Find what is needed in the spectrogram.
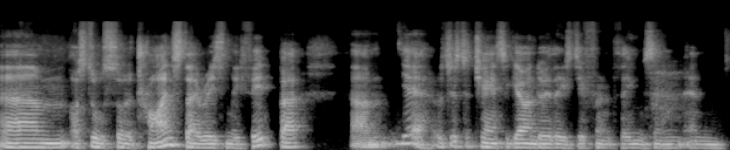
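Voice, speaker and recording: A man's fairly low, somewhat breathy voice with an Australian accent at a moderate pace. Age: 60s. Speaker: former cricketer and cricket coach. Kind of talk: casual interview. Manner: halting, many repetitions.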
